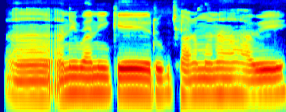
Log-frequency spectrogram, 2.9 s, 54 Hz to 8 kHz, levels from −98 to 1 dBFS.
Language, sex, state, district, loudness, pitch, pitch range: Chhattisgarhi, male, Chhattisgarh, Sarguja, -15 LUFS, 120 Hz, 115-125 Hz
